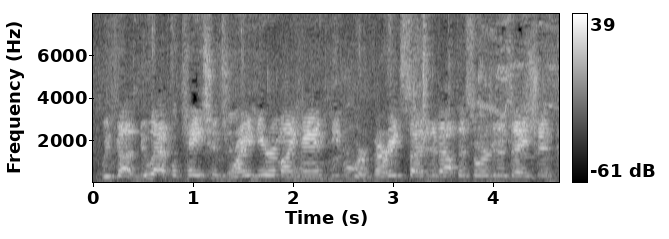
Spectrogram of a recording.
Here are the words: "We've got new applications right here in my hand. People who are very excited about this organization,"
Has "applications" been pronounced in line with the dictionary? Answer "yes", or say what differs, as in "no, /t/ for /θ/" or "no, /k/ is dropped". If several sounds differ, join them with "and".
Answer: yes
